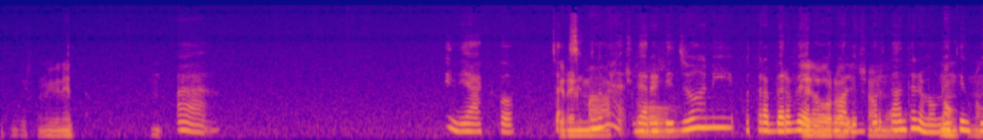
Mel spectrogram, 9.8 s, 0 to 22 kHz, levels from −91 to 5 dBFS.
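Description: A speech recording with no technical faults to report.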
